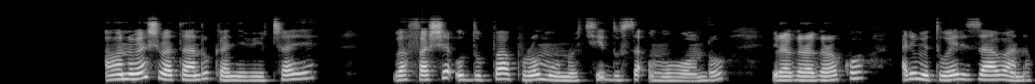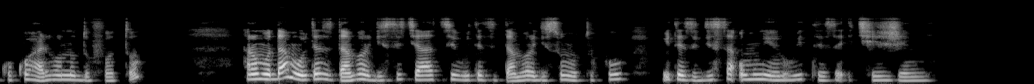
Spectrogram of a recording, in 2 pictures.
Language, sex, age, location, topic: Kinyarwanda, female, 25-35, Kigali, finance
